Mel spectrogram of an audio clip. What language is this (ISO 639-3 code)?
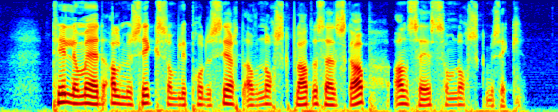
nor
